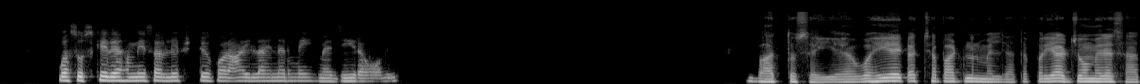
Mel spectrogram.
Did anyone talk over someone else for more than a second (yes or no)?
no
